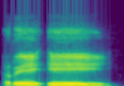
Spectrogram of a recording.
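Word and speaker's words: رأى: Kemudian juga Imam Ibnu Dakwan juga mengimalahkan ro dan hamzah ya, pada kata ro'a. Ro'a dibacanya re'i. Re'i kaukaba. Re'i aidihim. Re'i nara. Dibaca demikian.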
